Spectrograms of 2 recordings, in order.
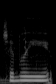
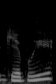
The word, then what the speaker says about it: Ghibli: home plot tour in Pia which has been jibli or gibli however you choose to pronounce it inspired the Clutter of hows moving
